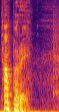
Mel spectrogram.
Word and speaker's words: Tampere: Tampere.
